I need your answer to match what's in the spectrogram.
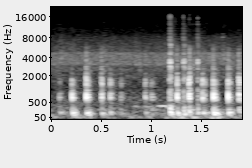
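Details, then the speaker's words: Kia K5 / Optima (JF) dashboard cricket on small bumps: quick dry chirps, about eight a second, from hard dash plastic rubbing the windshield glass mid-dash; fixed by inserting a rubber strip. "это скрип Когда у нас вот этот пластик дубовый со стеклом соприкасается звук"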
